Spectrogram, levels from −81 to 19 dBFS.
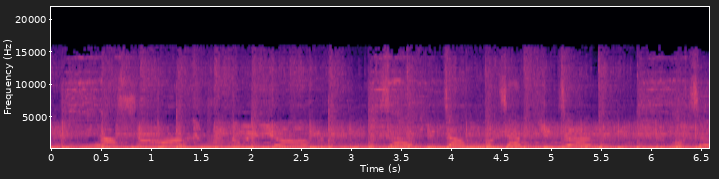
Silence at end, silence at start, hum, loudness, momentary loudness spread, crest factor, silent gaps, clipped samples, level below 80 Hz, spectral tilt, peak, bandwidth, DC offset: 0 s; 0 s; none; -14 LUFS; 2 LU; 14 dB; none; under 0.1%; -20 dBFS; -5 dB/octave; 0 dBFS; 16.5 kHz; under 0.1%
